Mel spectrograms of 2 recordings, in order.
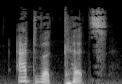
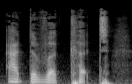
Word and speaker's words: advocate: But if you're going to say there are certain types of people who support some ideas, they are advocates. Okay? 如果讲的是人支持者，这个单词要读成 advocate. 啊，如果是动词 advocate, 啊，注意一下。拼法是一模一样的，就是那个 A 字母是 advocate 或 advocate。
